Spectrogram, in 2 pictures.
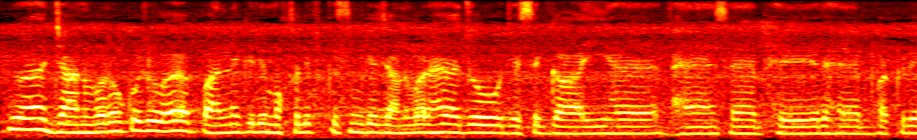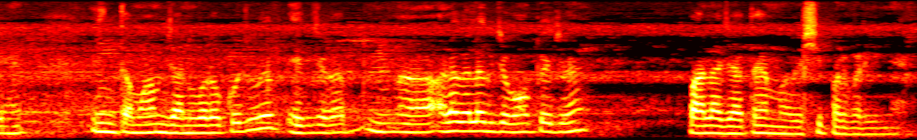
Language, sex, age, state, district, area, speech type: Urdu, male, 18-30, Delhi, North West Delhi, urban, spontaneous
